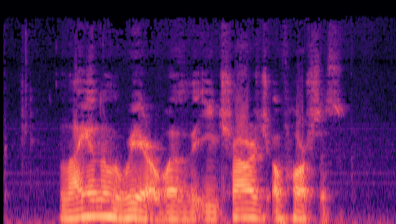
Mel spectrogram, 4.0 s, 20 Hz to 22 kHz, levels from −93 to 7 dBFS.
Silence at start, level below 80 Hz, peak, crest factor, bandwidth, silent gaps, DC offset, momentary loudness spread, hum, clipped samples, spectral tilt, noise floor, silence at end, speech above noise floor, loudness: 0.6 s; -36 dBFS; 0 dBFS; 14 dB; 15 kHz; none; under 0.1%; 10 LU; none; under 0.1%; -7 dB/octave; -45 dBFS; 0.55 s; 32 dB; -14 LUFS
